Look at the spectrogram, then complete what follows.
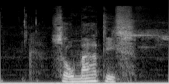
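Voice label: "somatisch", Dutch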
